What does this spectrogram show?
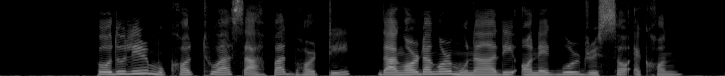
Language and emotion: Assamese, neutral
